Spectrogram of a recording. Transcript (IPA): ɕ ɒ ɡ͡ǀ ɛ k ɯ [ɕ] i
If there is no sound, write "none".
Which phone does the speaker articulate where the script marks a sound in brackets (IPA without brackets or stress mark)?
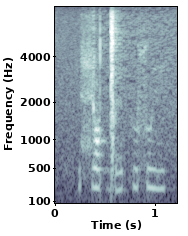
sʷ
